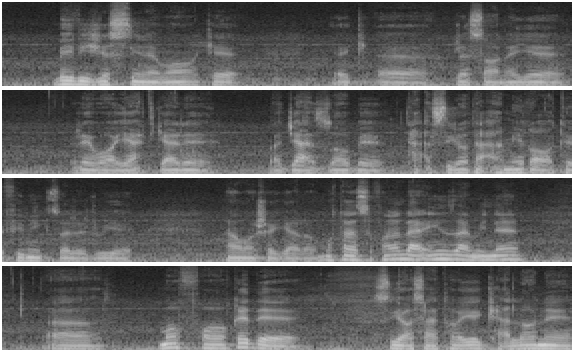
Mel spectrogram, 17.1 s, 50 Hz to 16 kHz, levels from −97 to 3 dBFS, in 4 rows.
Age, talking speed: 50-69, 80 wpm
